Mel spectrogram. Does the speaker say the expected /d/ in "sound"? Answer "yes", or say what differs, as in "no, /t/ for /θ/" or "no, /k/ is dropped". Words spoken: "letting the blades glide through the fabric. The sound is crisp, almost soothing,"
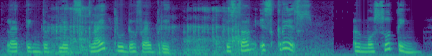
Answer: no, /d/ is dropped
